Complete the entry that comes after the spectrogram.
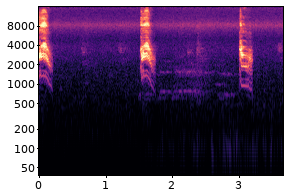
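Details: Long-tailed shrike sound meant to provoke other shrikes to sing: three loud, harsh, downward-sweeping rasps spaced about one and a half seconds apart, with a faint steady high hiss behind.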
